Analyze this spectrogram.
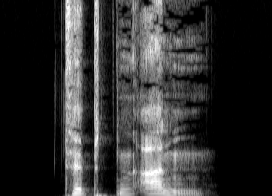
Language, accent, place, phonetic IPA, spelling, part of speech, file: German, Germany, Berlin, [ˌtɪptn̩ ˈan], tippten an, verb, De-tippten an.ogg
- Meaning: inflection of antippen: 1. first/third-person plural preterite 2. first/third-person plural subjunctive II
